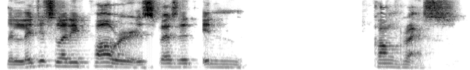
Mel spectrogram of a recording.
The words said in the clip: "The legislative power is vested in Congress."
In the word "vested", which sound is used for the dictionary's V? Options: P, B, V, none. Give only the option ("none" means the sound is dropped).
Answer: P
